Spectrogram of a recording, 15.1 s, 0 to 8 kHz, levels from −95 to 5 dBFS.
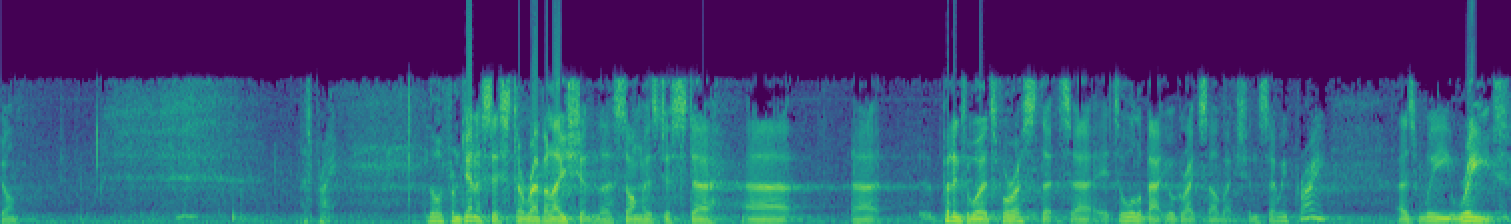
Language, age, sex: English, 40-59, male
